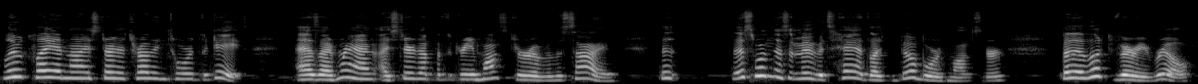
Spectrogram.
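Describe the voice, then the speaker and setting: High-voiced woman reading aloud. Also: expressive, unhurried. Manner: sardonic, blunt, swearing asides. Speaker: host reading a children's horror book aloud with commentary. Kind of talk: storybook narration with casual asides.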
